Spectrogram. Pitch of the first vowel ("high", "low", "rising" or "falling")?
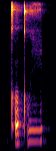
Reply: low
